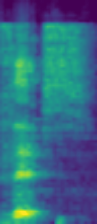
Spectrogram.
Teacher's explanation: The hard pronunciation, that's this one, it uses the sound of your voice like in the word this.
